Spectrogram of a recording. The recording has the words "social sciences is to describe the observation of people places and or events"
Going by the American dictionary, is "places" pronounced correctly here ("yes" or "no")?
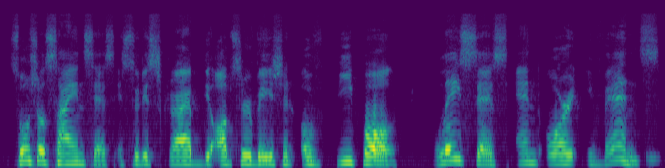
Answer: no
